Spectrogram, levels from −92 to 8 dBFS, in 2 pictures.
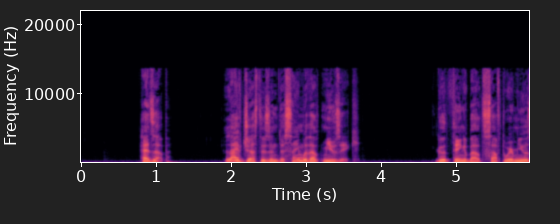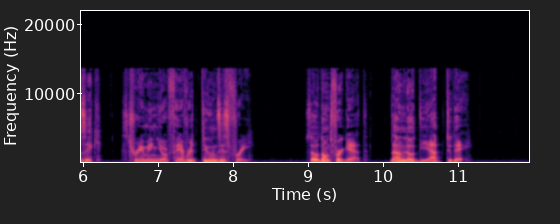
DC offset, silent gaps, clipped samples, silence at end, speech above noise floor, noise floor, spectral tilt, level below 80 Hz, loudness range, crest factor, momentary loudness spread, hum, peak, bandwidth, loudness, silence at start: under 0.1%; none; under 0.1%; 0.9 s; 37 dB; -60 dBFS; -5 dB/octave; -48 dBFS; 2 LU; 20 dB; 12 LU; none; -4 dBFS; 14 kHz; -24 LUFS; 0.8 s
